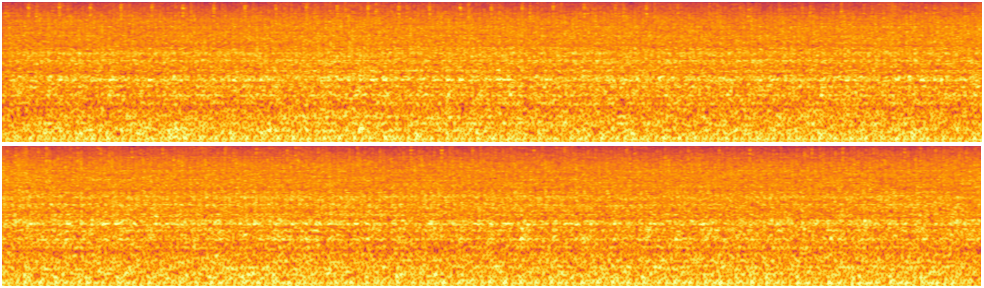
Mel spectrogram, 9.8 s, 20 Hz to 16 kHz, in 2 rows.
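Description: A 2015-2019 Subaru Crosstrek engine idling during a transmission fluid change, a steady, continuous mechanical hum and rumble heard up close with no variation and no talking.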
